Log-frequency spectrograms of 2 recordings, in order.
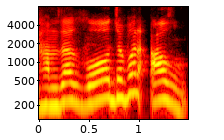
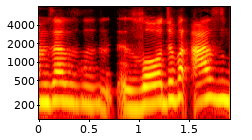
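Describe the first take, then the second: First: The consonant is heavy, with a thick full tongue. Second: The consonant is light, like a plain dh sound. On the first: The speaker calls it right. "একটু ভারী হবে উচ্চারণটা" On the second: The speaker calls it wrong. "জালের উচ্চারণের সাথে মিলে যায়"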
